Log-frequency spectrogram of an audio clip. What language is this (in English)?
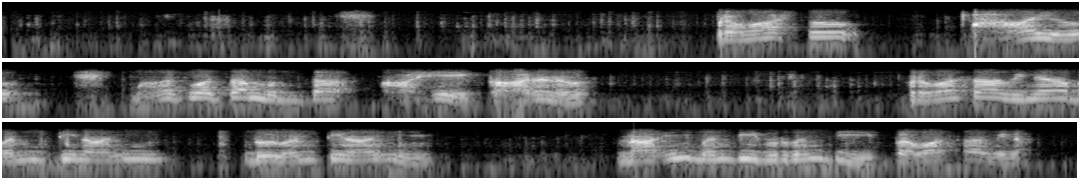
Marathi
